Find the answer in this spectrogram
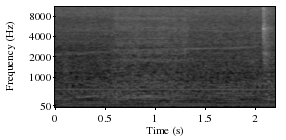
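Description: Abaxis veterinary hematology analyzer running a full blood count on a blood sample: a steady low motor hum that sets in at once, with a faint high whine above it.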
